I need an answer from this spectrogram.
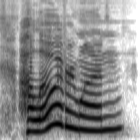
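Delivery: high, storybook witch voice. Podcast host greeting listeners at the start of an episode, witch-like voice. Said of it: "You say it like you're a witch".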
